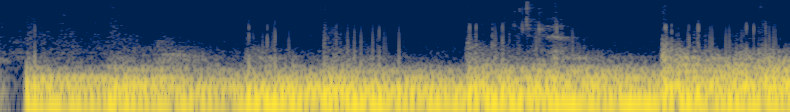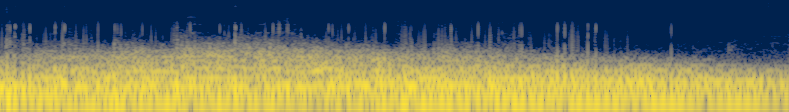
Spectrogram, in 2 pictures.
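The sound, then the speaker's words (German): A bass drum struck rapidly with two mallets to imitate thunder, building a loud, continuous deep rumble that rolls on steadily with small accents, with no talking. “Also ich probiere das jetzt auch und schlage jetzt einfach auf die Trommel mit einem Schlägel.”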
